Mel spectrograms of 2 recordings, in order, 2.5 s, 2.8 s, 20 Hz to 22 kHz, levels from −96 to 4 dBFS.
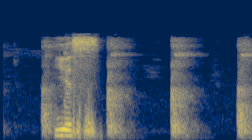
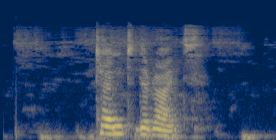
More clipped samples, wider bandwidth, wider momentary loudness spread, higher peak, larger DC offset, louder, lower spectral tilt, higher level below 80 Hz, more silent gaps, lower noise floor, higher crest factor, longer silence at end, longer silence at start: neither; second, 8.4 kHz vs 11 kHz; second, 20 LU vs 24 LU; first, -2 dBFS vs -6 dBFS; neither; first, -15 LUFS vs -23 LUFS; second, -3 dB/octave vs -4.5 dB/octave; second, -60 dBFS vs -52 dBFS; neither; about the same, -47 dBFS vs -44 dBFS; about the same, 18 dB vs 20 dB; second, 0 s vs 0.2 s; about the same, 0.4 s vs 0.4 s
